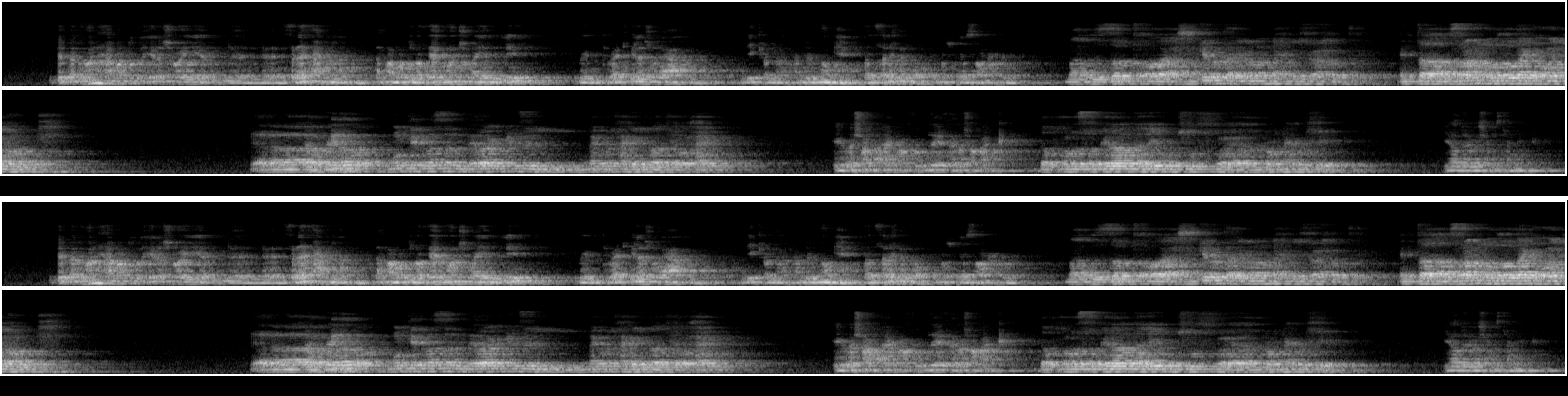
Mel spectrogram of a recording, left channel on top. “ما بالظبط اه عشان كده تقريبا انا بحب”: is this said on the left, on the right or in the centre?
Left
